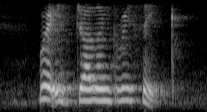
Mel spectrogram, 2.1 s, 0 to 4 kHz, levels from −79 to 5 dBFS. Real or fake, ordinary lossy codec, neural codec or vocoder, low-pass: fake; Opus, 64 kbps; vocoder, 22.05 kHz, 80 mel bands, Vocos; 3.6 kHz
